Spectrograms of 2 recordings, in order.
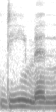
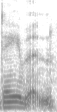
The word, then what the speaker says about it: daemon: So, Philip Pullman pronounces it demon, not daemon, which, like, daemon.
